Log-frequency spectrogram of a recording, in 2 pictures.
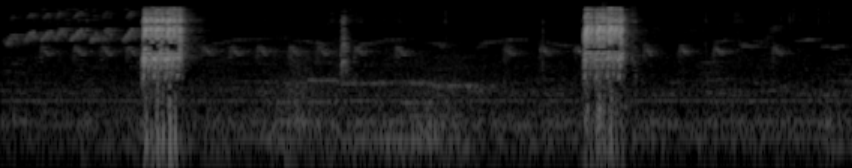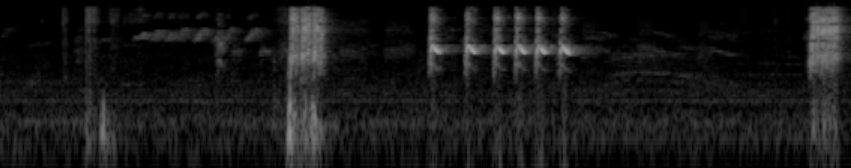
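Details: Grey-cheeked bulbul singing vigorously in a song-tutoring recording: faint warbled phrases, then a quick run of about five bright, clipped notes at the same pitch, with several loud sharp clicks spaced a few seconds apart.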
